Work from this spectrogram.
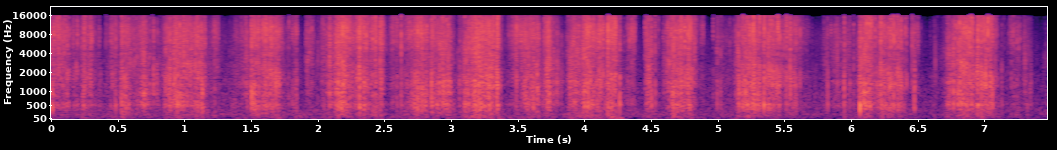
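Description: Long nails scratch the plastic sequins of a pink stuffed pig toy that has mesh fabric ears. Bursts of bright, crinkly scratching rise and fade in quick succession, with brief pauses between strokes. The sound is dry and high-pitched, with almost no low end.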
